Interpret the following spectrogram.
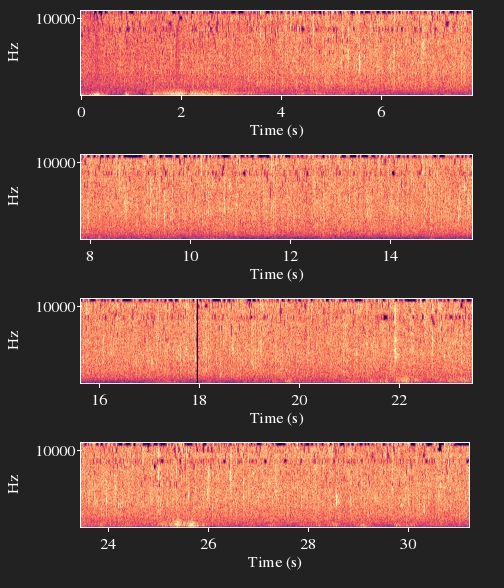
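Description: Steady rain falling, with thunder rumbling: several claps in the first three seconds and two more rumbles in the last third.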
